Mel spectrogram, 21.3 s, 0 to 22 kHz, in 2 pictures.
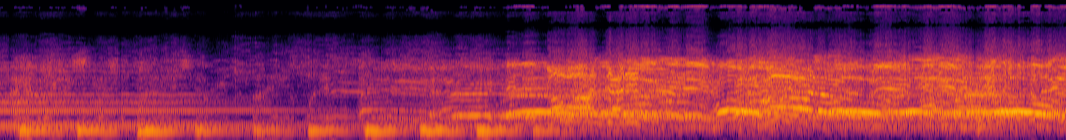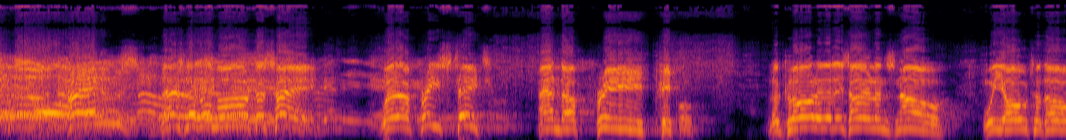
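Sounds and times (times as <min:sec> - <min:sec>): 
large crowd cheering at an outdoor meeting in a square: 0:00.0 - 0:13.8
rhythmic crowd shouts: 0:03.1 - 0:13.8
speech: 0:14.8 - 0:17.7, 0:18.3 - 0:21.3.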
